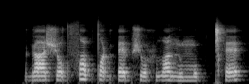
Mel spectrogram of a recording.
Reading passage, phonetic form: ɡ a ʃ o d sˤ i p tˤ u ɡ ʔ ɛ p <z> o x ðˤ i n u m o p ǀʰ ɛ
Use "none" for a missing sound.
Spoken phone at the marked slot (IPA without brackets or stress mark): ʃ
